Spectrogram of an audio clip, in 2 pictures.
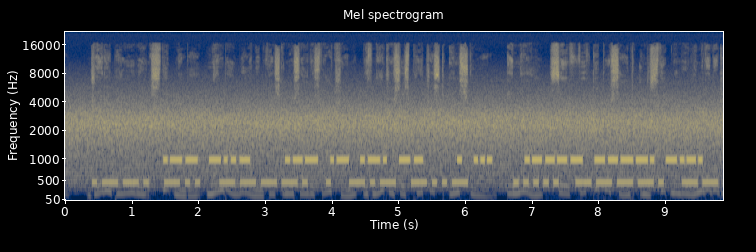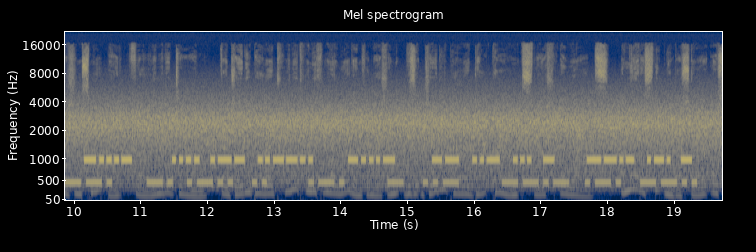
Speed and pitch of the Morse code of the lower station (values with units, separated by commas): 16 wpm, 450 Hz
